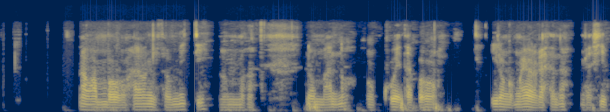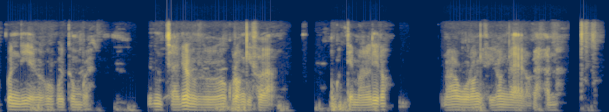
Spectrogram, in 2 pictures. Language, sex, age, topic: Oshiwambo, male, 25-35, agriculture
